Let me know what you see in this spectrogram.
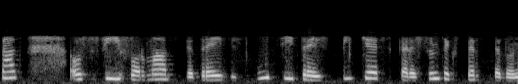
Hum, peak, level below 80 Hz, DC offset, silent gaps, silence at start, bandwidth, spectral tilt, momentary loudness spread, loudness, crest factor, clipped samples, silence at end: none; -6 dBFS; -60 dBFS; under 0.1%; none; 0 s; 3.9 kHz; -7 dB/octave; 7 LU; -20 LUFS; 12 dB; under 0.1%; 0 s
